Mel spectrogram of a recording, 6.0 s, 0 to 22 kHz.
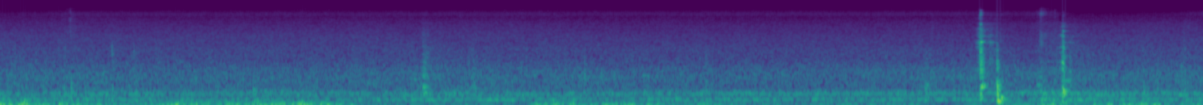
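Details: Honey bees in a bee yard during spring buildup, a black hive full of brood getting another box, 7-9-22: a steady low droning hum fills the whole stretch, with a couple of sharp clicks near the end.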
